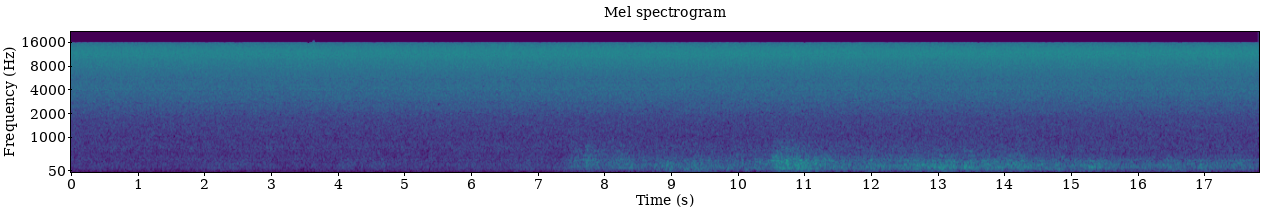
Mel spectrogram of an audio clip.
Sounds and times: Heavy Rain 0:00.0 - 0:17.8
Thunder 0:07.5 - 0:15.8

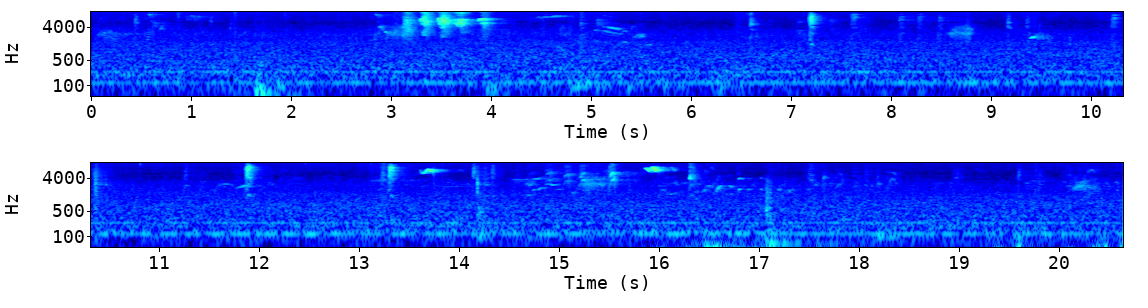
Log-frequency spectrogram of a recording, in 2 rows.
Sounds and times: backyard birds 0:00.0 - 0:20.6

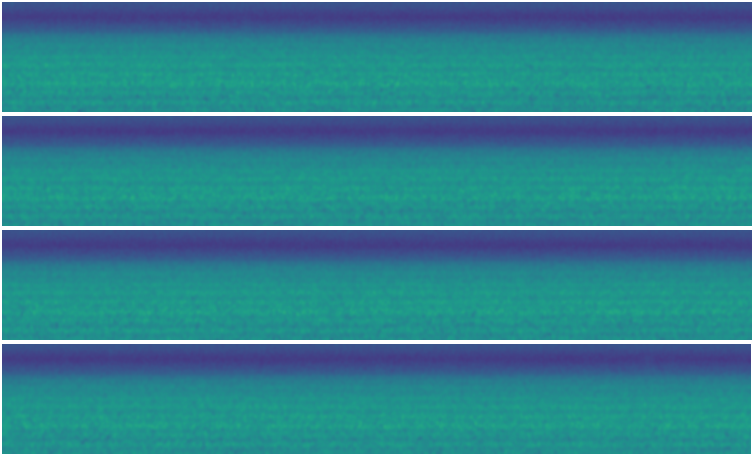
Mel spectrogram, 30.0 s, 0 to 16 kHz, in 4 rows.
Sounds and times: Air purifier humming noise 0:00.0 - 0:29.9

